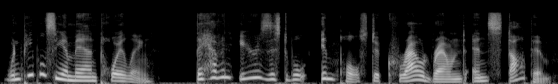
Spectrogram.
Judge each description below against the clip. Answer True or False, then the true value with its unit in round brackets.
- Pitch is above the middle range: True (205 Hz)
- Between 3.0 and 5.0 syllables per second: False (5.2 syllables/s)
